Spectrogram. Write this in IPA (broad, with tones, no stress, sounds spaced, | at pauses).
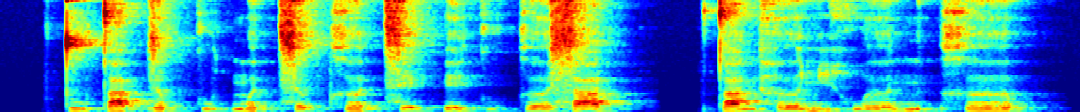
t̪ u˧ t̪ a˦˥ k̚ z ə˦˥ p̚ k u˨˩ t̚ m ə˦˥ t̚ s ə˨˩ p̚ x əː˦˥ t̚ s e˨˩ t̚ ʔ e˧˩ k ṳ˨˩ k əː˧ s a˦˥ t̚ | t̪ a˧ n h əː˨˦ ɲ ḭ˧˨ h w ə˧˩˨ n | x əː˦˥ p̚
